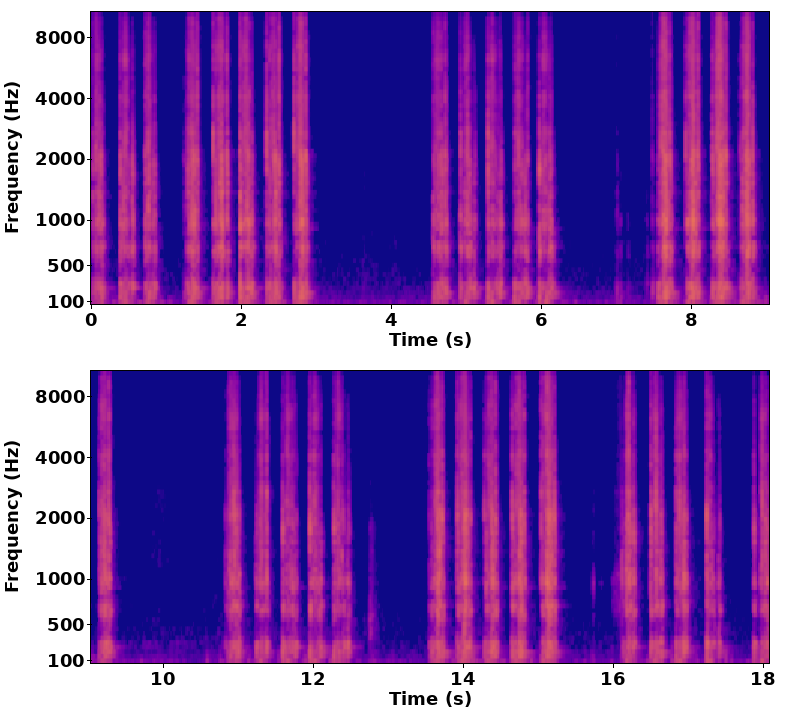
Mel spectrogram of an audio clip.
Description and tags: Scrooling by mouse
